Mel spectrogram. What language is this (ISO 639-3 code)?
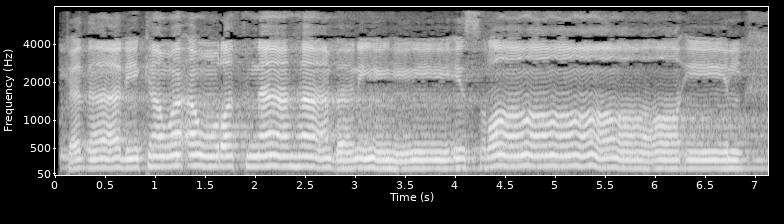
ara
